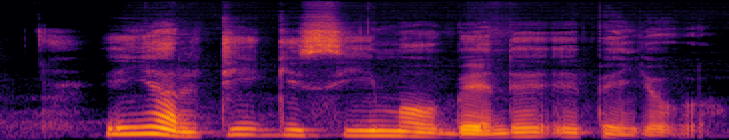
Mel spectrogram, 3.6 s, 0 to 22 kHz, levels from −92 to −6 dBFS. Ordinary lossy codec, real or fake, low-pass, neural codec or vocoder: none; real; none; none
